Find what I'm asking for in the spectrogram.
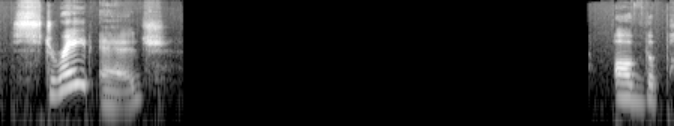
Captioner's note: no Sound Present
